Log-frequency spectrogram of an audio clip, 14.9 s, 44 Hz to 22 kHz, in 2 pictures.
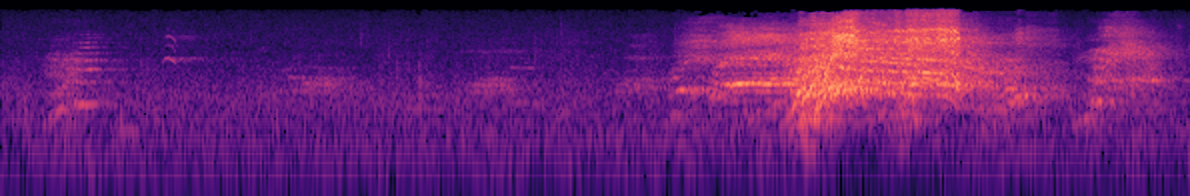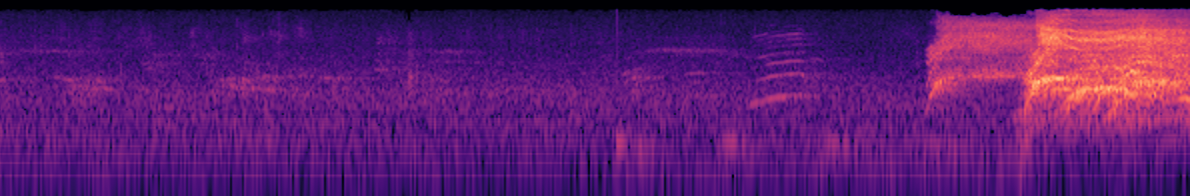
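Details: Japanese macaque troop at Hamura Zoo, Japan, rather noisy at dusk near closing time, December 2020; quiet scattered coos between two loud, harsh, broadband screaming bouts, one lasting about two seconds, another near the end.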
